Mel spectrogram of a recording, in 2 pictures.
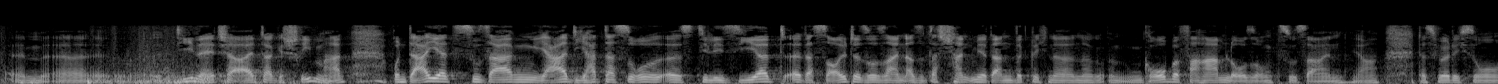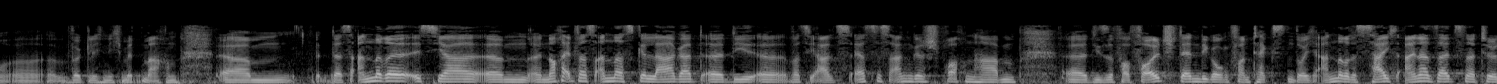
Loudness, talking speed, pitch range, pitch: -27 LUFS, 145 wpm, 95-120 Hz, 110 Hz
